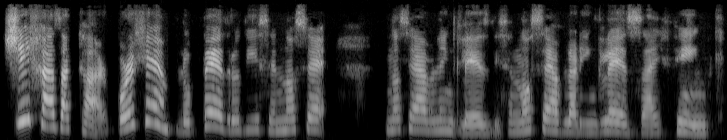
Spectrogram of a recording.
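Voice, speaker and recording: Female teacher, Peruvian accent, slow and patient, repeats examples, high voice. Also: no echo. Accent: Peruvian Spanish. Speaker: English teacher. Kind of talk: classroom lesson. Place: school class session.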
